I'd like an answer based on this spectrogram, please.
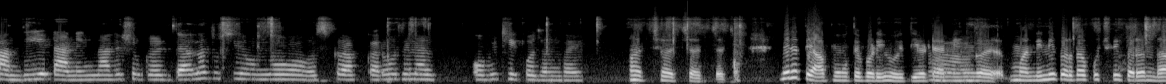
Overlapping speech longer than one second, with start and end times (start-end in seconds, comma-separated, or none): none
